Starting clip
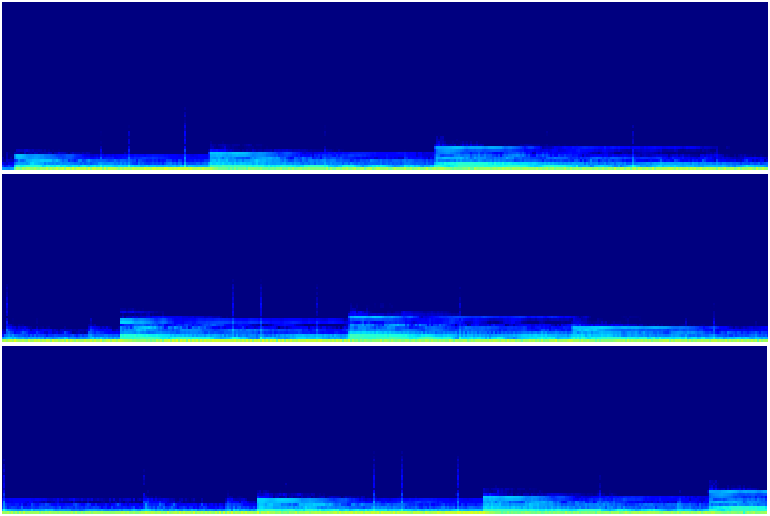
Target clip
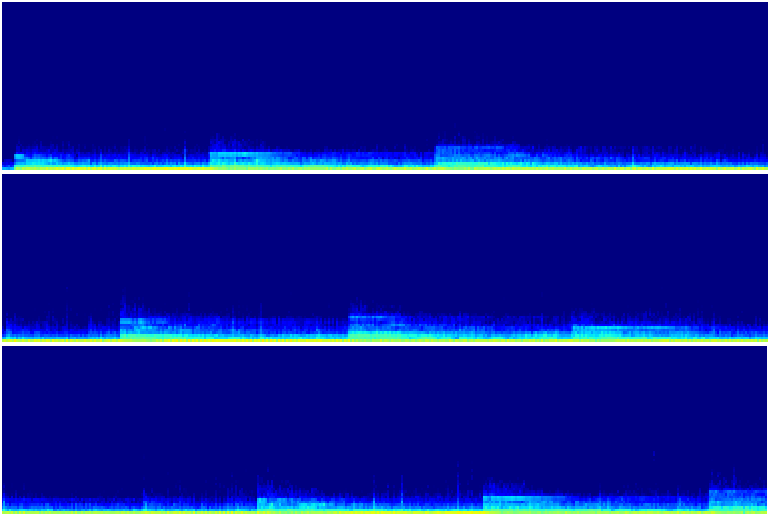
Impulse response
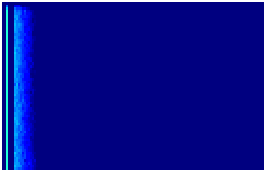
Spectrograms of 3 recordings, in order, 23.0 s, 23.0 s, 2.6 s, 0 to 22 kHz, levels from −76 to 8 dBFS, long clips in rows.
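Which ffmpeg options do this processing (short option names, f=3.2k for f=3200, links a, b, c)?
-filter_complex "[0:a]adynamicsmooth=sensitivity=5:basefreq=1.6k,asettb=1/sr,asplit=3[a][b][c];[a]atrim=end=17.724[d];[b]atrim=start=17.72:end=18.69,asetpts=PTS-STARTPTS,afade=t=in:d=0.004:c=qsin,afade=t=out:st=0.966:d=0.004:c=qsin,bandreject=f=50:t=h:w=6,bandreject=f=100:t=h:w=6,bandreject=f=150:t=h:w=6,bandreject=f=200:t=h:w=6,bandreject=f=250:t=h:w=6[e];[c]atrim=start=18.686[f];[d][e]acrossfade=d=0.004:c1=hsin:c2=qsin[g];[g][f]acrossfade=d=0.004:c1=qsin:c2=hsin,asplit=2[h][i];[1:a]atrim=start_sample=2205,lowshelf=f=360:g=-7.5[j];[i][j]afir=irnorm=-1:irlink=0,volume=-1dB[k];[h][k]amix=inputs=2:normalize=0,aresample=22050,aresample=44100" -ar 48000 -c:a libopus -b:a 12k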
